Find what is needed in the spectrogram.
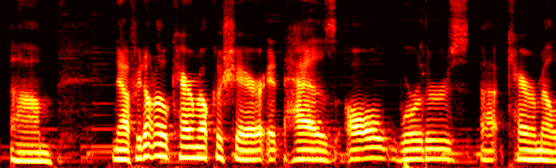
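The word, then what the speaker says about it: Karamell-Küche: We're stopping in Caramel Coucher. I think that's how you say it.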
